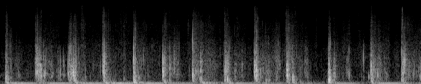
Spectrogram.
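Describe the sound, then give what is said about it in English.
Foley footsteps made by walking on one spot to fake running: many quick, thudding steps in a steady, even rhythm, with no talk. “And I'm walking on one specific spot, so like I have to fake that I'm kind of running”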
